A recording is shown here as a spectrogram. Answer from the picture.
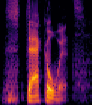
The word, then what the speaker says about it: Stakowitz: it is not really Stakowitz. It is, well, it's spelled the same, but true Polish pronunciation, it's like Stachowicz, Dachowicz, you know.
